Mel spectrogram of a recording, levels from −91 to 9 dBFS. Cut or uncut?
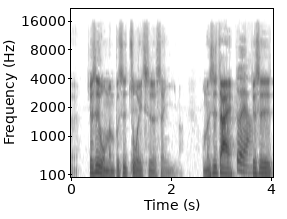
uncut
